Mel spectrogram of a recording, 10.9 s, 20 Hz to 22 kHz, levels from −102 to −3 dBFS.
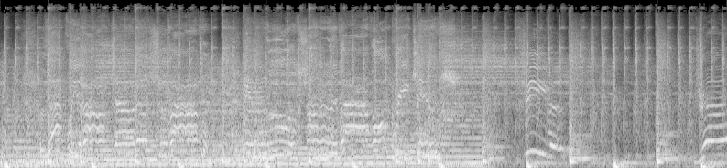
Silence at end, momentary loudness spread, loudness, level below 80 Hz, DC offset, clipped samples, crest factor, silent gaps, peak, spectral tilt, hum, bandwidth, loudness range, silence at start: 0 s; 7 LU; -10 LUFS; -22 dBFS; under 0.1%; under 0.1%; 10 dB; none; 0 dBFS; -4.5 dB/octave; none; 20 kHz; 5 LU; 0 s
